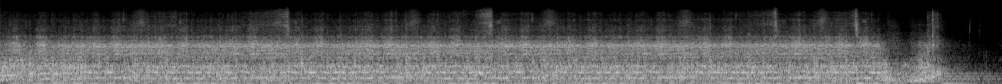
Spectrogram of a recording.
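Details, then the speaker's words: Onan 140 WE generator, 884 cubic inch V8, first start attempt: sluggish labouring starter churn about four turns a second, sagging then stopping; weak battery suspected, too slow to fire. "I was hoping that battery have some more energy in"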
